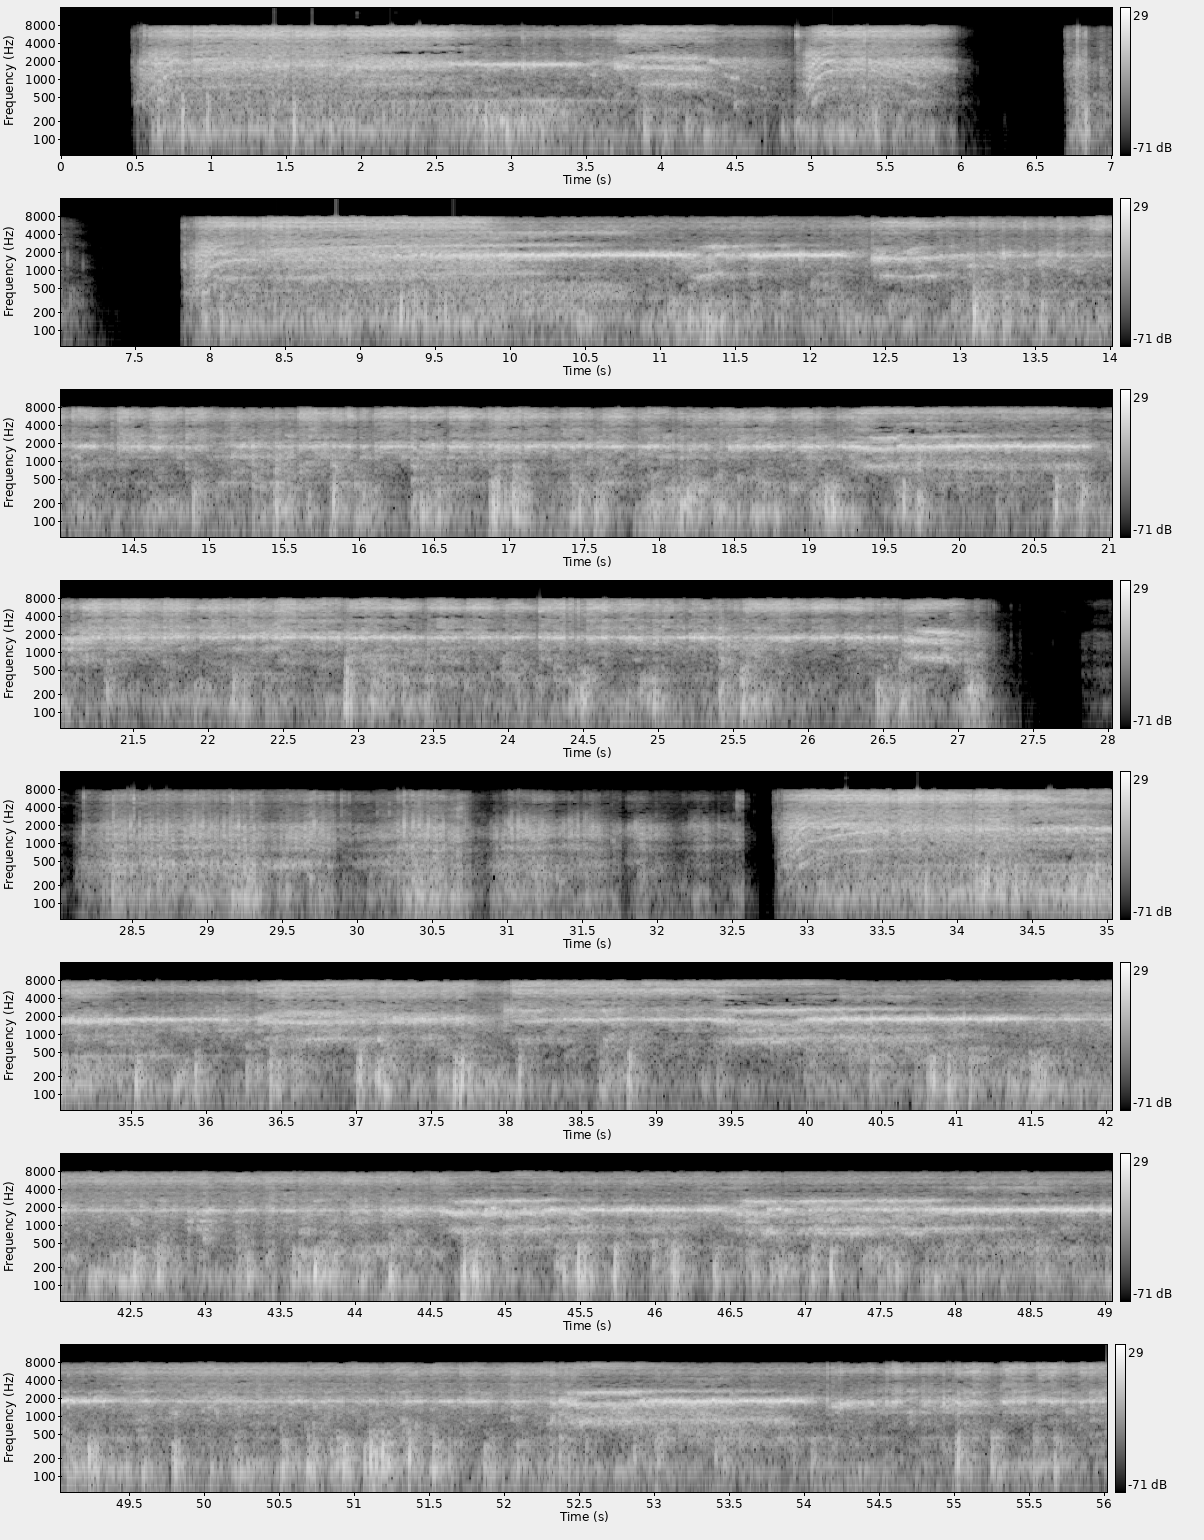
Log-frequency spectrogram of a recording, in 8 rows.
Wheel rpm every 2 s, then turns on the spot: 70, 220, 100, 10, 160, 230, 230, 230, 240, 230, 230, 230, 230, 160, 10, 20, 80, 230, 230, 230, 230, 230, 230, 220, 230, 230, 230, 230.
26-32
